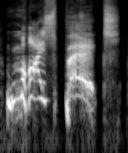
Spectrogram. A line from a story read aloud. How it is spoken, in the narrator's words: howled Piggy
